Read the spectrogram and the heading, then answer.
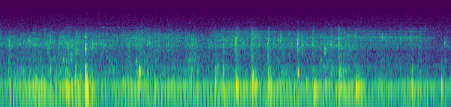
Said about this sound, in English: There's the sink. Some hot water. There, that's it. A wash rag around the sink bowl.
